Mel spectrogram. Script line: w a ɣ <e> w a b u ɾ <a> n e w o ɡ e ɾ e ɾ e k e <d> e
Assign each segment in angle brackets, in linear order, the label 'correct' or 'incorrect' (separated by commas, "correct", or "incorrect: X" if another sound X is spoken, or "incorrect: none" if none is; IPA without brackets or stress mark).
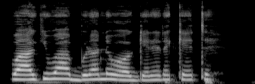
incorrect: i, correct, incorrect: t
